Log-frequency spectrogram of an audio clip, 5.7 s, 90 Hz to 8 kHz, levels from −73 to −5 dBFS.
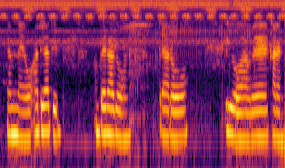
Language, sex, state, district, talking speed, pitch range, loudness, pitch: Chakma, female, Tripura, West Tripura, 95 wpm, 205-230 Hz, -16 LUFS, 215 Hz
